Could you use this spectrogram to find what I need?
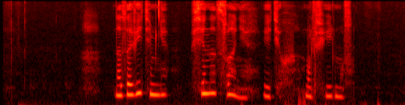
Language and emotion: Russian, neutral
